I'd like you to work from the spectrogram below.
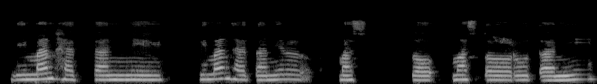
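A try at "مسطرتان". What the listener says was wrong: Bukan mastoro. Adanya mistoro.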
